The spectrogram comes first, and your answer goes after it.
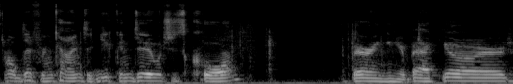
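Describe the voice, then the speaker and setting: A woman's very deep, low voice, monotone and flat, at a fairly slow pace with long, frequent pauses and audible room echo. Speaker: unboxing YouTuber and shop owner. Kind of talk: product unboxing review.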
